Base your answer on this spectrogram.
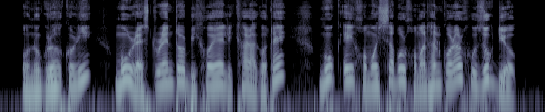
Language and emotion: Assamese, fearful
